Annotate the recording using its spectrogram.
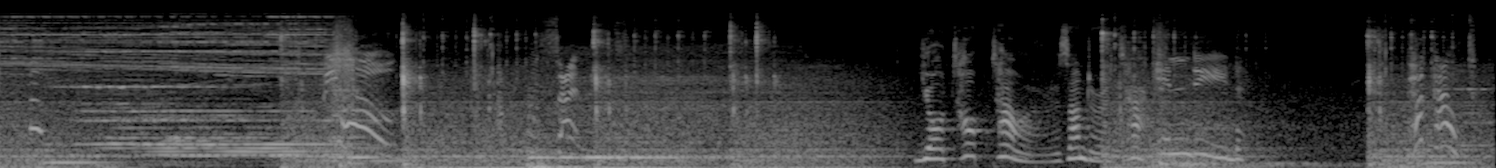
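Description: Magical game effects chime and whoosh.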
